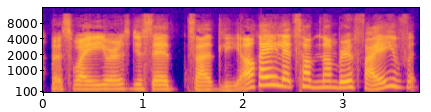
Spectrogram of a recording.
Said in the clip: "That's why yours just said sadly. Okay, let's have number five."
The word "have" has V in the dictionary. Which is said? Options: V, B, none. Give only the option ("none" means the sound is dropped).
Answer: B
